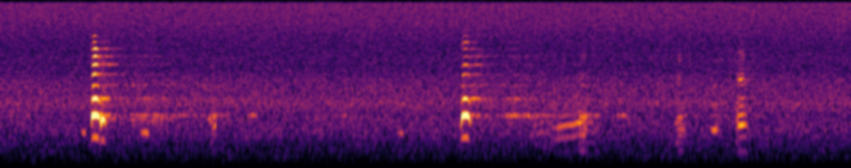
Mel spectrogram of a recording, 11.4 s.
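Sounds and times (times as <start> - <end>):
steady hiss: 0.0 - 11.3
trumpeter swan honking: 1.1 - 3.5, 6.1 - 8.4, 9.0 - 10.1.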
